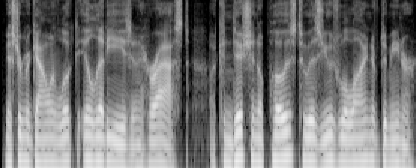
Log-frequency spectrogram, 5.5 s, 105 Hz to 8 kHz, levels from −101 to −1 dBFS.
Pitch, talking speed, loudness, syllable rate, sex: 110 Hz, 175 wpm, -18 LUFS, 5.8 syllables/s, male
